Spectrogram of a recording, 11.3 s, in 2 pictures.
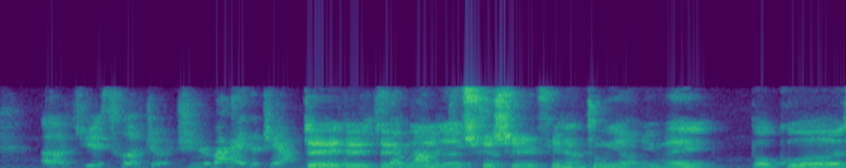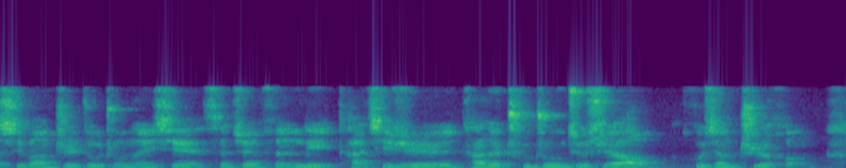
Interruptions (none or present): present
